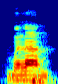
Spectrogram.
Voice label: fifteen vietnamese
